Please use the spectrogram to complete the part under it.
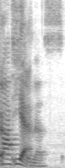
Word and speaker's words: posthumous: Posthumous. Yeah. I was saying a posthumous, but it's posthumous.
